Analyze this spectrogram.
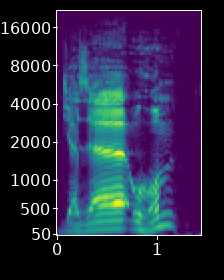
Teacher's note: مد واجب متصل به مقدار 4 تا 5 حرکت وجوبا مد بخواد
